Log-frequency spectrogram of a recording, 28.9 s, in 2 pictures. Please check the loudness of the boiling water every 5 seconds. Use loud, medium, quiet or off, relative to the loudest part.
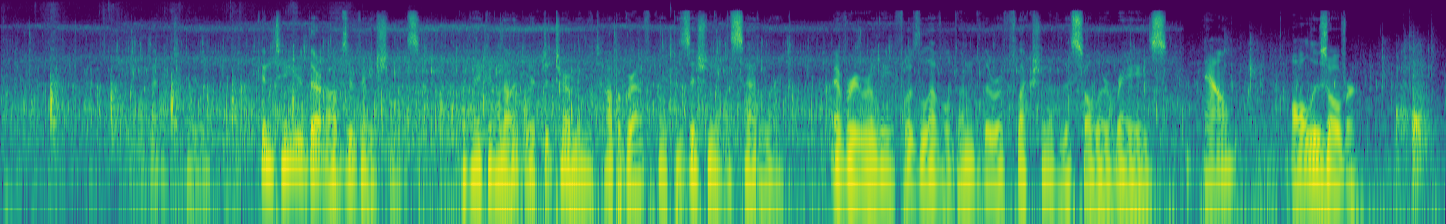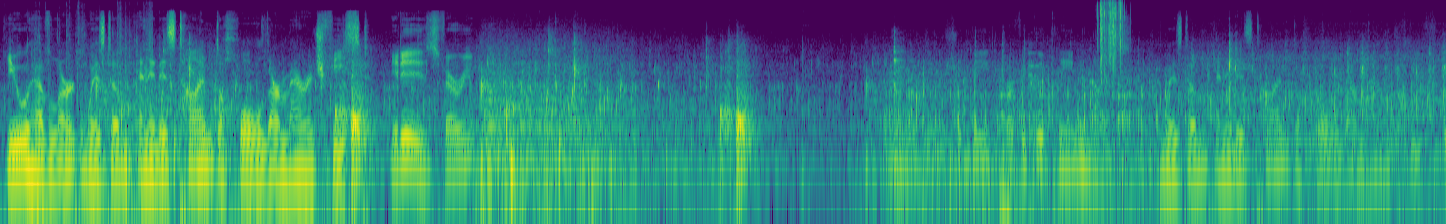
loud, medium, medium, loud, loud, medium.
